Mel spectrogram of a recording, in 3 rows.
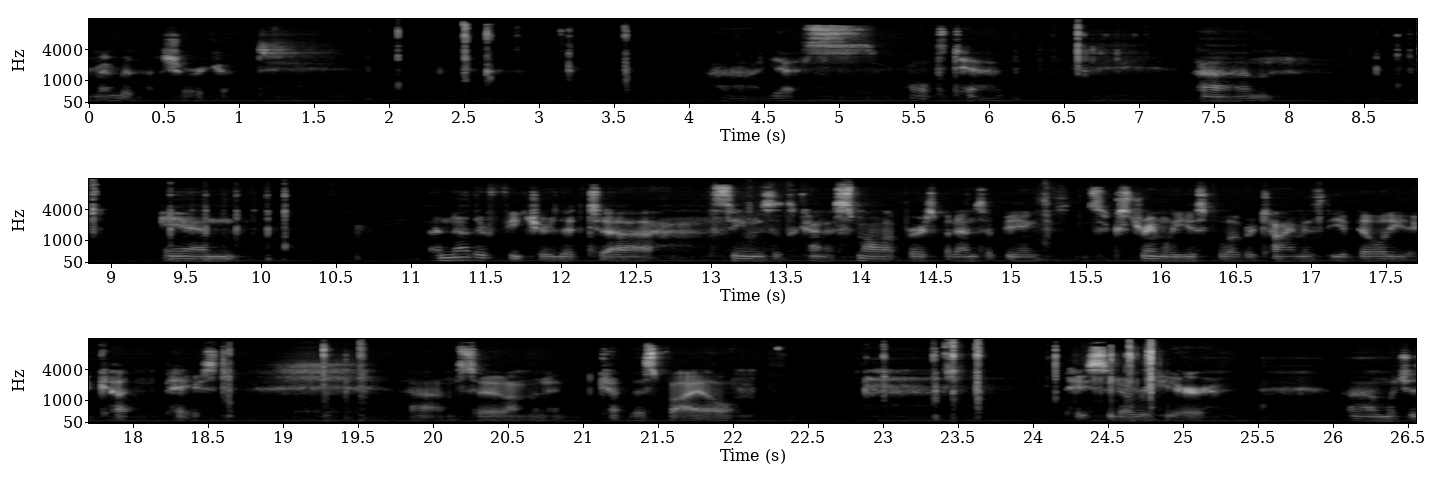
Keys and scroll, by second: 1.7 Right, 2.8 Tab, 6.0 Down, 6.3 Down, 6.5 Down, 6.7 Down, 8.4 Up, 8.6 Up, 9.2 Up, 9.5 Up, 9.7 Up, 9.9-12.8 Up, 19.1 x, 23.3 Tab, 24.6 super+v.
